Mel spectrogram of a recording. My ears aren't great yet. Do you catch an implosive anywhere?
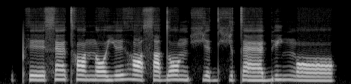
no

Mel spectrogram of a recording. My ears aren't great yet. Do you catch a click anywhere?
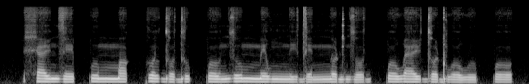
no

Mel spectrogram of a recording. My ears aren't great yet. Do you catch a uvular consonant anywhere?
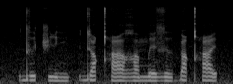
yes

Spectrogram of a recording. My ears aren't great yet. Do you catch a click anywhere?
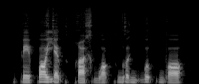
no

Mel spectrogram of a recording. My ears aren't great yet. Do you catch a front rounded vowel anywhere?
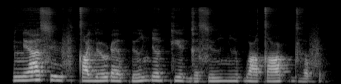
yes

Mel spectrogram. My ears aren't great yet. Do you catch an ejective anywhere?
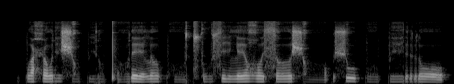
yes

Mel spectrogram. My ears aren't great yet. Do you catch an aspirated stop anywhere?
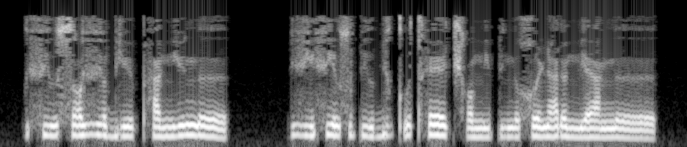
yes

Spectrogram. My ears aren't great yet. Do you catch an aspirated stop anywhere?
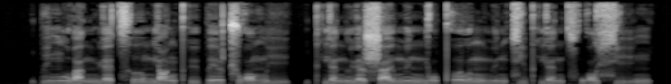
yes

